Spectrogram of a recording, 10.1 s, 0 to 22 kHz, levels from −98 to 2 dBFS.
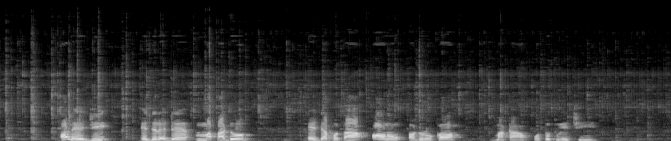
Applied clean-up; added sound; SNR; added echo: classical method log-MMSE.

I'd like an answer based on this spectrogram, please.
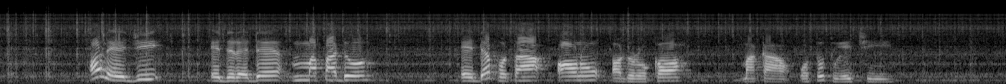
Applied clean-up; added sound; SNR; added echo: none; Domestic sounds, home sounds; 17 dB; none.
